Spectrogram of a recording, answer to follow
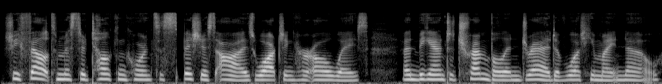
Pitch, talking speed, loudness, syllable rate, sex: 215 Hz, 180 wpm, -17 LUFS, 4.5 syllables/s, female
